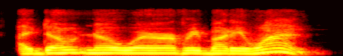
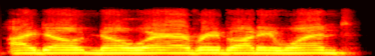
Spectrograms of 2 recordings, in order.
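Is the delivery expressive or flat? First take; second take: expressive; flat. First: It has varied pitch and loudness throughout. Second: It keeps an even pitch and loudness throughout. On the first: "instead of saying" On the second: "you don't typically use as much inflection"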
